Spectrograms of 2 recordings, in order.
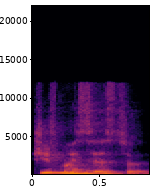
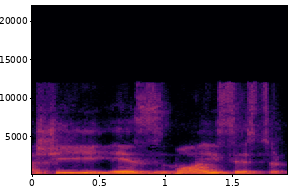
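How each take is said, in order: First: Said in the usual way. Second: "she is my sister" with the words kept apart; full form. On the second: Shown as a demonstration. (نطق she is كاملة ببطء) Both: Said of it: "مش هقولها she is my sister".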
